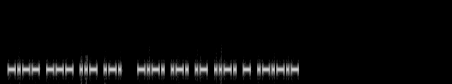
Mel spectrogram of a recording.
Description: Morse code, heard as a keyed tone, about 50 wpm, 700 Hz. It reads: YOUR CRAFT.
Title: Sentences from Top 1000 Words - Review Part 6 - 50wpm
